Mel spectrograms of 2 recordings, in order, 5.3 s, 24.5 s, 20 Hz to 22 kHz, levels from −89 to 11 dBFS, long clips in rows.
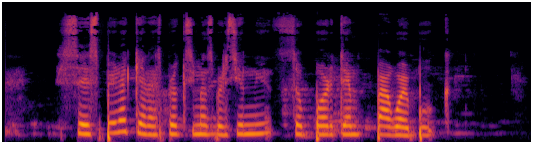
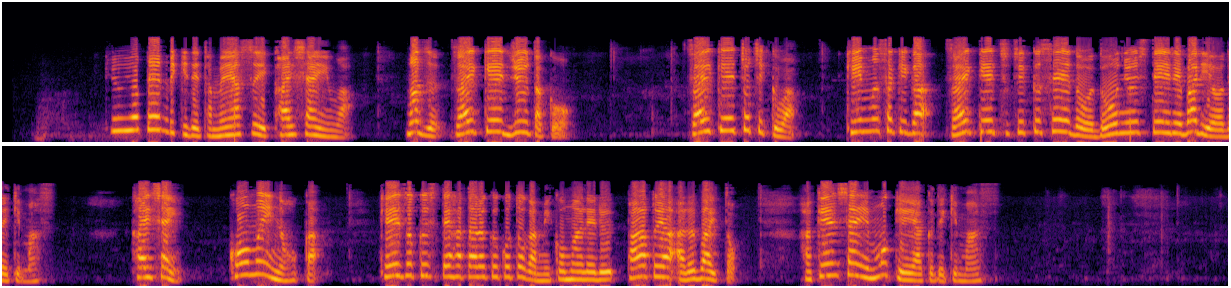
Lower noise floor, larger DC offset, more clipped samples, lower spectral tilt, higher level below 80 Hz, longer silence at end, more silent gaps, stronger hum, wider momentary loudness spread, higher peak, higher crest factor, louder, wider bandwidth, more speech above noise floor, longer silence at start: about the same, -61 dBFS vs -58 dBFS; neither; second, under 0.1% vs 5%; first, -5.5 dB/octave vs -3 dB/octave; second, -54 dBFS vs -44 dBFS; second, 0.85 s vs 2.45 s; neither; neither; second, 8 LU vs 11 LU; about the same, -2 dBFS vs 0 dBFS; first, 18 dB vs 10 dB; second, -18 LUFS vs -7 LUFS; first, 16 kHz vs 8 kHz; second, 43 dB vs 51 dB; second, 0.05 s vs 1.1 s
